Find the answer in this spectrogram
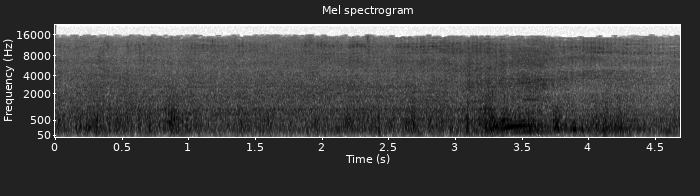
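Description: A car engine revs up and drops back once, about three seconds in, over a steady low rumble of outdoor noise.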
